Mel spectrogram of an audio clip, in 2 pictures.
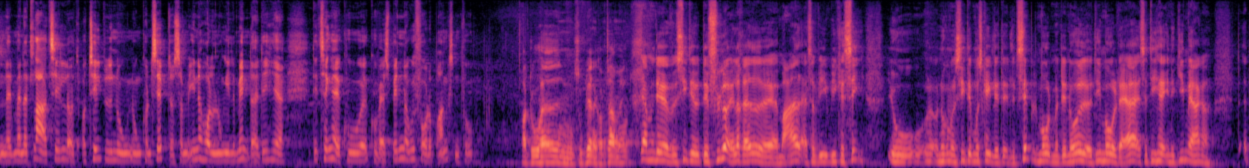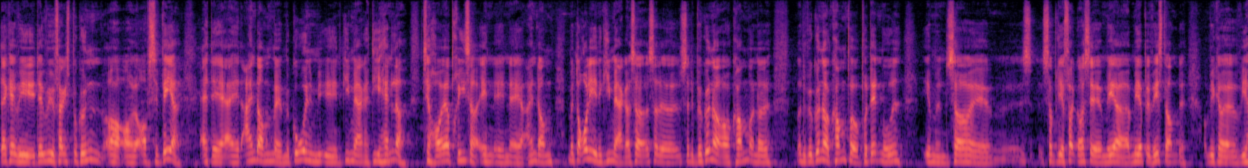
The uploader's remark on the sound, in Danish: udsendelsen er optaget under Aarhus Festuge foran et publikum i Jyske Bank LIVE-studiet på Strøget, Søndergade 5.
